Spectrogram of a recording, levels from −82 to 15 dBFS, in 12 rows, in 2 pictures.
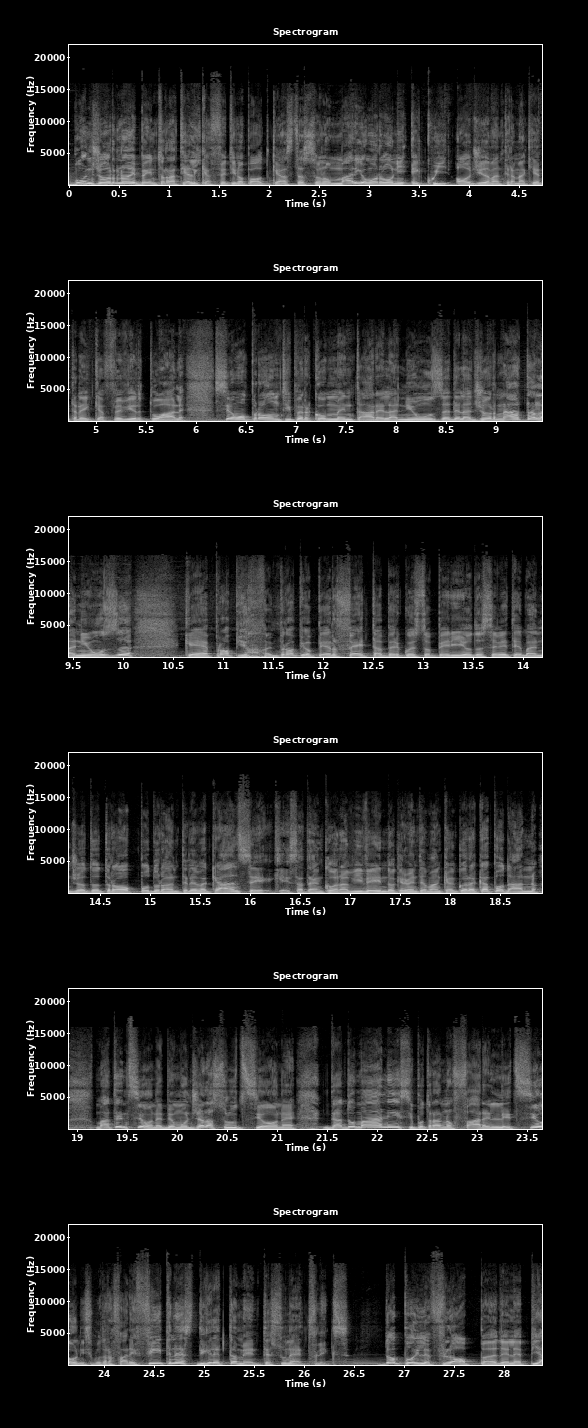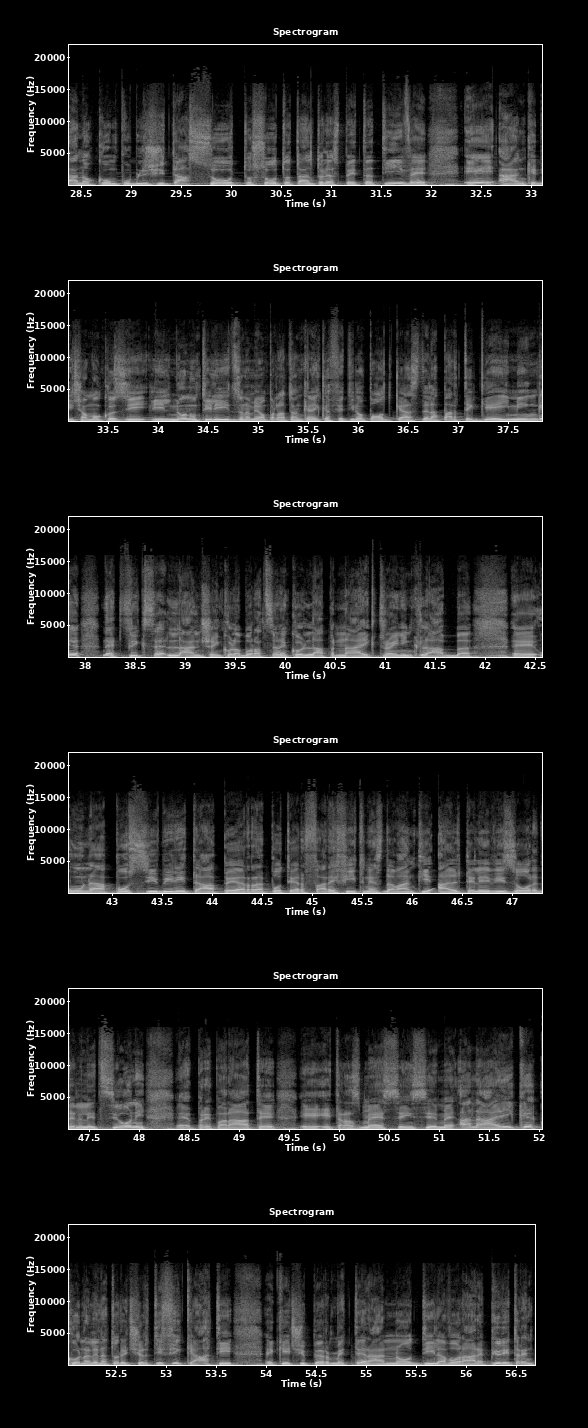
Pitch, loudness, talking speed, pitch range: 125 Hz, -15 LUFS, 150 wpm, 110-150 Hz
